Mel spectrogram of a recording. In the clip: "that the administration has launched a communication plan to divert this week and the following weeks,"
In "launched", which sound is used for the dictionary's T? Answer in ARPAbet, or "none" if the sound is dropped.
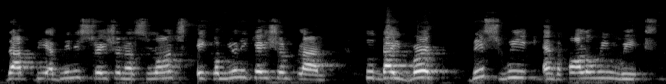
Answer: T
